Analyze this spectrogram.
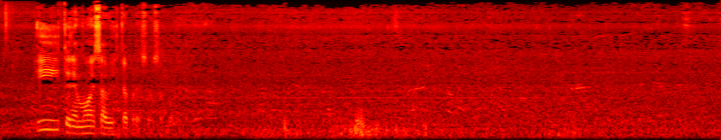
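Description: Distant city traffic hums steadily far below.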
